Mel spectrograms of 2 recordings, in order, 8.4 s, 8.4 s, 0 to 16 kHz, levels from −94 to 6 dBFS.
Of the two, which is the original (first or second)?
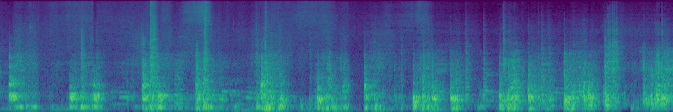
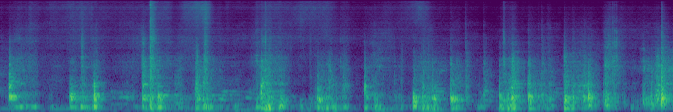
first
